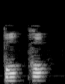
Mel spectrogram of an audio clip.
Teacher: 明显会觉得上唇和下唇呢是在碰撞一下，然后发出来的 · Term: 双唇音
